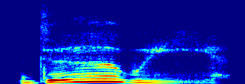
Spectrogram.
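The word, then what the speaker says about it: Dewi: How do you spell it? D E W I, I said. He looked blankly at me. But he calls himself Dwee, he said incredulously. How on earth? It's a Welsh name, sir, I said as I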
